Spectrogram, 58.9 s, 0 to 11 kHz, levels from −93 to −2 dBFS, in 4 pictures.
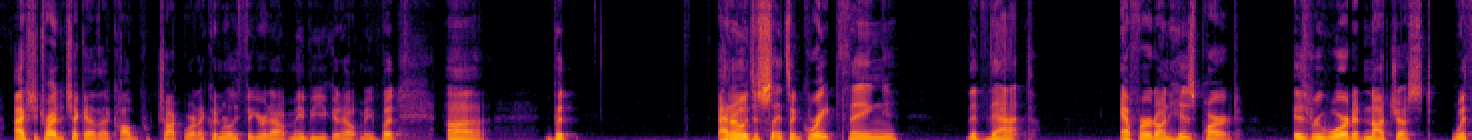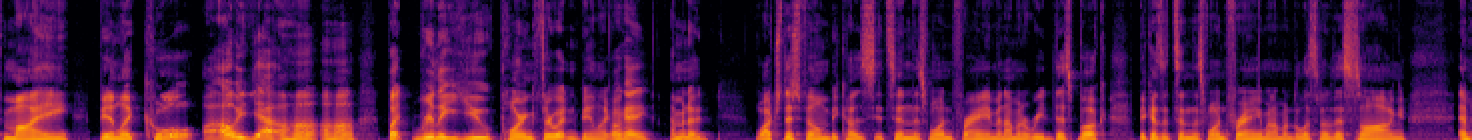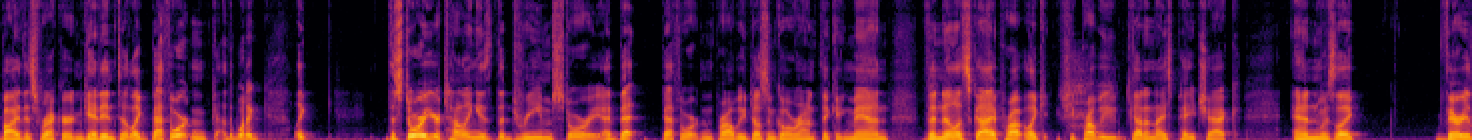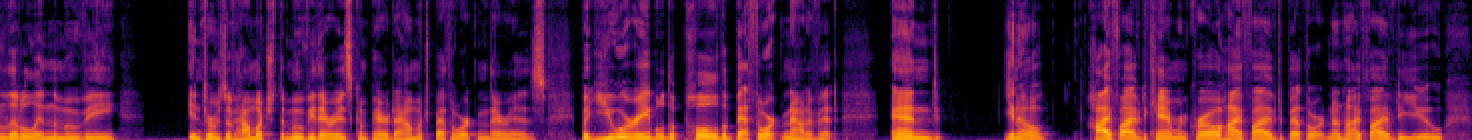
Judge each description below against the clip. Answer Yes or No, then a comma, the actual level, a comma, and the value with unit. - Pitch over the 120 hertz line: Yes, low, 135 Hz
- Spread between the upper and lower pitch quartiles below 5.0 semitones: Yes, average, 3.5 semitones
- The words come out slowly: No, average, 195 wpm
